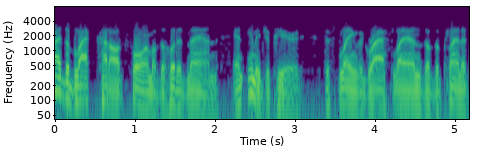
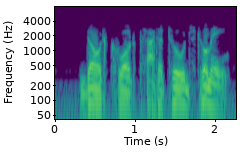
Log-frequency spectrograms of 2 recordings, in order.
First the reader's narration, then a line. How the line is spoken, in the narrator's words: the dark man said in a cold, vibrating voice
